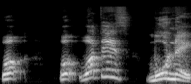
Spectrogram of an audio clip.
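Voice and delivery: put-on older man's Spanish-accented English. Retelling a beer with an old Spanish man met in Ibiza, imitating Tito's Spanish accent. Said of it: "an old Spanish fella that I met".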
